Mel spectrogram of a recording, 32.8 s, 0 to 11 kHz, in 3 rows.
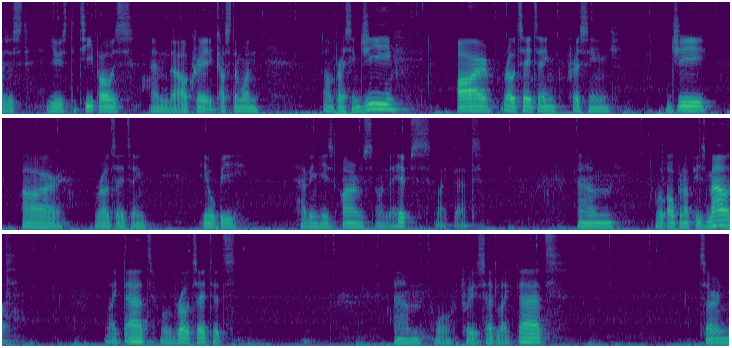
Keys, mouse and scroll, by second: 0.0 click, 1.0 right click, 1.3 click, 2.1-2.5 scroll down 7, 2.5 shift+middle click, 2.8-3.1 scroll up 3, 3.1-3.5 middle drag, 3.5 scroll down 3, 3.8-4.5 shift+middle drag, 4.5 right click, 5.1 g, 6.7 r, 7.9-8.2 scroll down 4, 8.2-9.0 shift+middle drag, 9.0 right click, 9.5-10.0 shift+middle drag, 10.0 g, 11.0 r, 12.0-12.4 scroll up 4, 12.4 middle click, 12.8 g, 14.3 r, 15.9-16.6 middle drag, 16.6 g, 17.2 r, 18.2-19.1 middle drag, 19.1 scroll down 1, 19.3-20.7 middle drag, 20.7-21.4 right drag, 21.4 KP_Decimal, 22.0 scroll down 5, 22.3-23.1 middle drag, 23.1 g, 24.0 r, 24.9 r, 25.7 g, 27.3-27.7 shift+middle drag, 27.7-28.3 scroll down 2, 28.3 right click, 28.8 r, 30.0-30.7 scroll down 3, 30.7-31.7 shift+middle drag, 31.7-32.2 right drag, 32.2 r.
